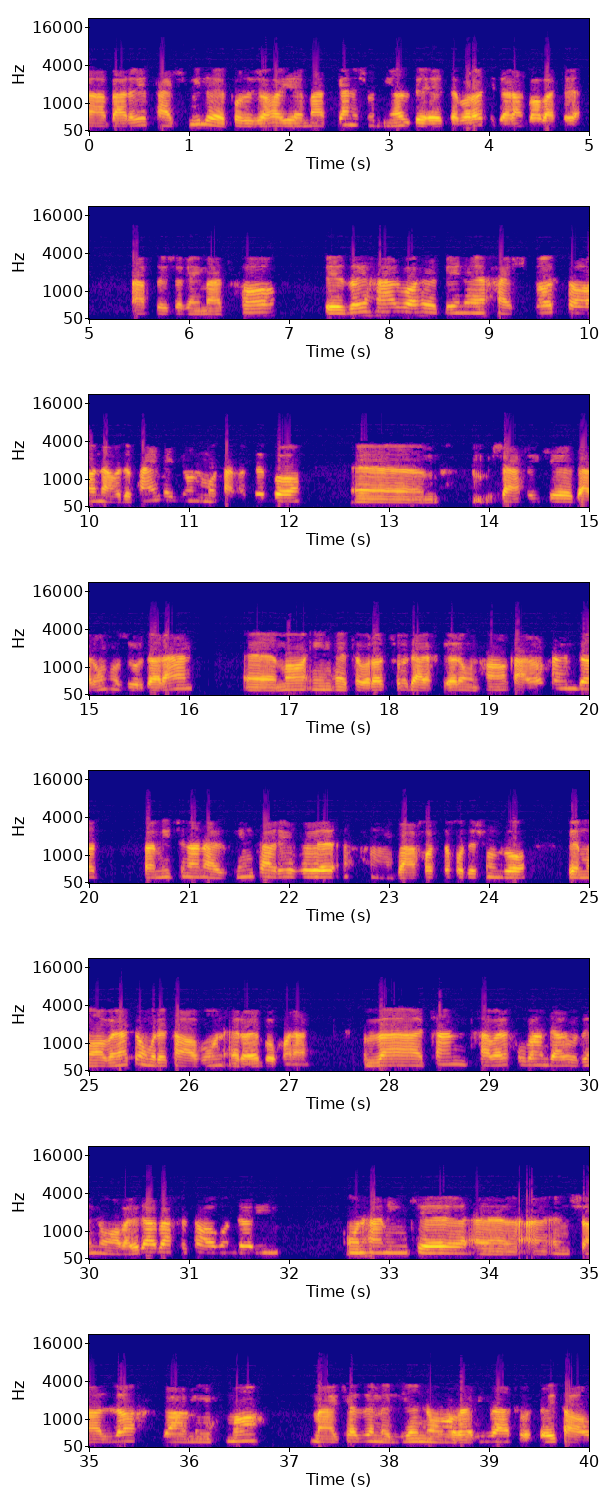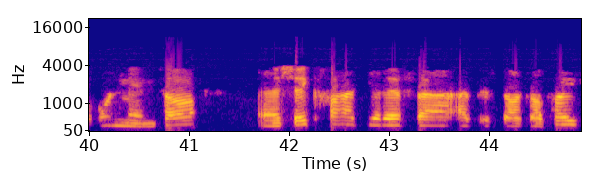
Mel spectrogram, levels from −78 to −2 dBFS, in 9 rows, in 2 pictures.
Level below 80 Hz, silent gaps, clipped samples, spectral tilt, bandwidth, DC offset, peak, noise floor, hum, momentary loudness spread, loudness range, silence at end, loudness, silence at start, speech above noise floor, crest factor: -62 dBFS; none; under 0.1%; -5.5 dB/octave; 9 kHz; under 0.1%; 0 dBFS; -61 dBFS; none; 9 LU; 2 LU; 0.05 s; -15 LUFS; 0 s; 46 dB; 14 dB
